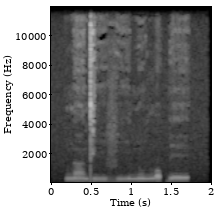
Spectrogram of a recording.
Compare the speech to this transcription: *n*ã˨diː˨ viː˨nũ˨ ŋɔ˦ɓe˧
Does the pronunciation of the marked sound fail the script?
no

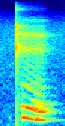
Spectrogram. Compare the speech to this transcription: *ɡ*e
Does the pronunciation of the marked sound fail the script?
yes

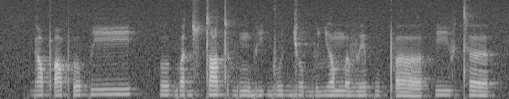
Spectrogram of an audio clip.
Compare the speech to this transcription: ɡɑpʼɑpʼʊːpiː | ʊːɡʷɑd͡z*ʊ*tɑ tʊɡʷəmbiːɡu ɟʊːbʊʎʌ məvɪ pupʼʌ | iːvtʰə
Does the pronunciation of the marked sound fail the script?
yes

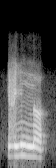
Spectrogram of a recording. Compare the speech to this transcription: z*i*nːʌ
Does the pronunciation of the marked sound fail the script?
no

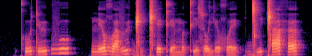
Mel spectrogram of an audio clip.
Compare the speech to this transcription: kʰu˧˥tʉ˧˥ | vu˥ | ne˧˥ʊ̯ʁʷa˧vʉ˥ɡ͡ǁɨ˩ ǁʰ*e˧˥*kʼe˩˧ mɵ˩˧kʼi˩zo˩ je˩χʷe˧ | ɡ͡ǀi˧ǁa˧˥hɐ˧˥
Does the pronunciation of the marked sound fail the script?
yes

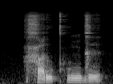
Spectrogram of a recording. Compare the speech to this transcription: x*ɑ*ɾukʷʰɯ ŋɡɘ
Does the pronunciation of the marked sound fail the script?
no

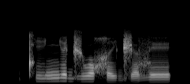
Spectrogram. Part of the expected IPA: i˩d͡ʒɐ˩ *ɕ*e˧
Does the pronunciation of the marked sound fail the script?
yes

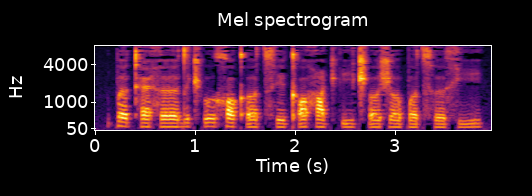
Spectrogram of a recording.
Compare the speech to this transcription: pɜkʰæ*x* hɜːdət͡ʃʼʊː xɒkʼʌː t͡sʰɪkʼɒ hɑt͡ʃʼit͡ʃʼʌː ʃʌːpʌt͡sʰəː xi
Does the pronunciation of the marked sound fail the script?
yes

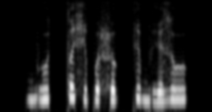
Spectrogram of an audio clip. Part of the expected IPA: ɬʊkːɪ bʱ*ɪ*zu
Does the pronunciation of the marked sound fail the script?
no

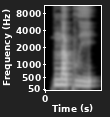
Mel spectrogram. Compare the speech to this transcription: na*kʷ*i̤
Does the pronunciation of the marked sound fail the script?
no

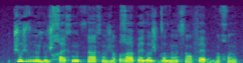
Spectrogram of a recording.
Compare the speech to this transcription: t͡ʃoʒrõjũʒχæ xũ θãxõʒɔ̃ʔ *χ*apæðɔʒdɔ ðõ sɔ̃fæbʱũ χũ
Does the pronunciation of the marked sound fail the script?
yes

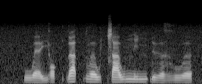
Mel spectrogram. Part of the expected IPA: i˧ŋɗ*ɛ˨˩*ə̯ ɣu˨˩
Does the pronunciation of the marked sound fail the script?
yes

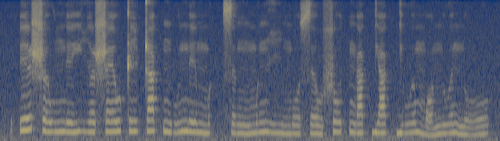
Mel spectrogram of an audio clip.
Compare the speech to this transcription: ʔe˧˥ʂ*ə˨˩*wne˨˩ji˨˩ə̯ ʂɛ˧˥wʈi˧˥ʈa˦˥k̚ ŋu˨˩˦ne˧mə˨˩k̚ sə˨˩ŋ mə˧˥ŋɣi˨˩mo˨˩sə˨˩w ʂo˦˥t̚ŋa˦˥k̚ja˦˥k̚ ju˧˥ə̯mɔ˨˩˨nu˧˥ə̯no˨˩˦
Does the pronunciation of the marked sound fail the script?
no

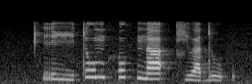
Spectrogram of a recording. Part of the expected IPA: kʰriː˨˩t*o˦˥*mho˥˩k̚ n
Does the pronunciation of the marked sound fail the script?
yes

